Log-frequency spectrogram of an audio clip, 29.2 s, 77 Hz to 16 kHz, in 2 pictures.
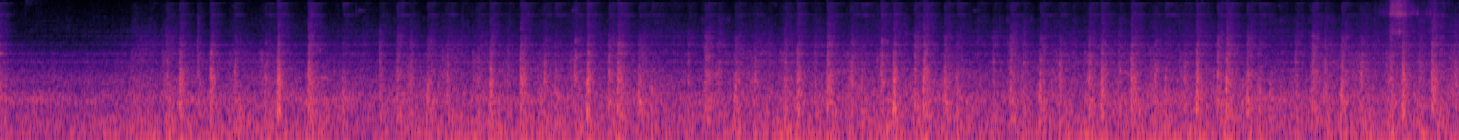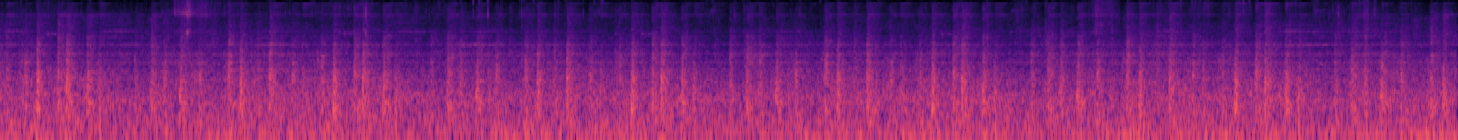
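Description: Cassiopeia sleeper train's E26 series passenger cars rolling past: a steady rumble with a fast, continuous clickety-clack of wheels over the rail joints. Two short high-pitched sounds come about halfway through.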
